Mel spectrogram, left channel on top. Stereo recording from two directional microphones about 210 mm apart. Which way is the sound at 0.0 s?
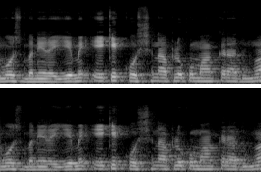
50° left (ahead or behind).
